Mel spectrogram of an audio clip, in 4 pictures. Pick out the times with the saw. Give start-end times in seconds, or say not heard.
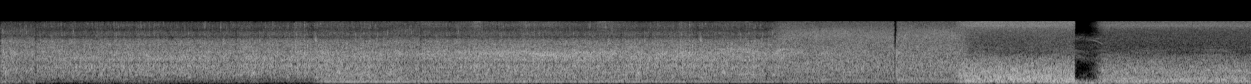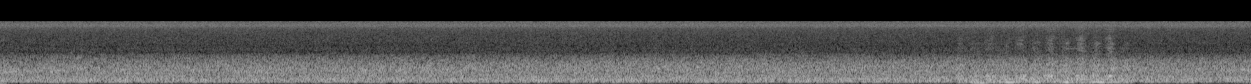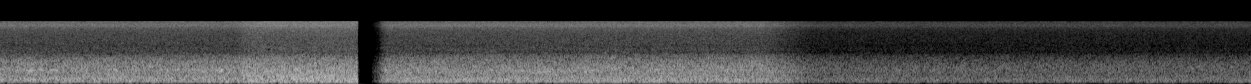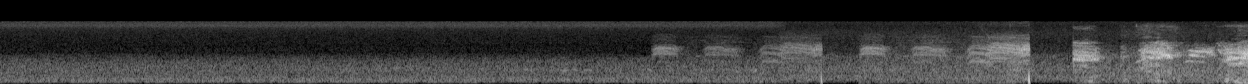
22.1-23.9.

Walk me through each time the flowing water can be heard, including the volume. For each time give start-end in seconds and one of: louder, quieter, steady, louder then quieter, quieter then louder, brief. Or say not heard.
0.0-49.9 quieter.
